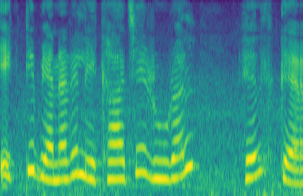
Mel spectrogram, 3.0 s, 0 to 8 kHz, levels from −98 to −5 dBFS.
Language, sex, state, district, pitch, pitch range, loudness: Bengali, female, West Bengal, North 24 Parganas, 290 Hz, 270-370 Hz, -12 LUFS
